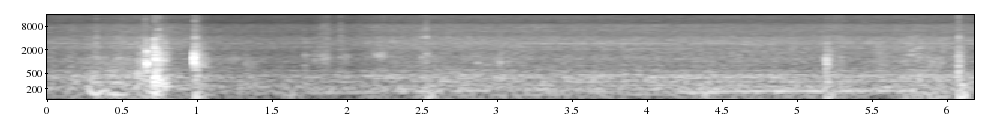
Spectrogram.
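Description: Boxes being handled on a table: a few short clicks and knocks about a second in, and another single click near the end, over a steady low hiss.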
